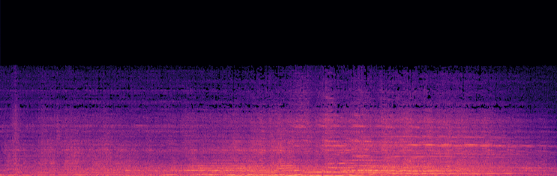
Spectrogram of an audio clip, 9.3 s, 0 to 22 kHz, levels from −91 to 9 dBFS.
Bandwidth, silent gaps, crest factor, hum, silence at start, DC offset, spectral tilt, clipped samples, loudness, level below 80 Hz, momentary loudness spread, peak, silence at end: 13.5 kHz; none; 16 dB; none; 0 s; under 0.1%; -4.5 dB/octave; under 0.1%; -20 LUFS; -30 dBFS; 11 LU; -4 dBFS; 0 s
